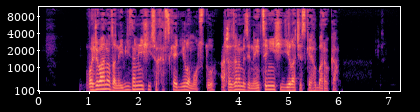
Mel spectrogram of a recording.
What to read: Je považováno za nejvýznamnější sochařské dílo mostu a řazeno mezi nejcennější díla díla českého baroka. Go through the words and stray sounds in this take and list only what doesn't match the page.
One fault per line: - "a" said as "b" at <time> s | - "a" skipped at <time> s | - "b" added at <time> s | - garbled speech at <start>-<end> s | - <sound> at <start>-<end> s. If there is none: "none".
- "díla" skipped at 5.1 s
